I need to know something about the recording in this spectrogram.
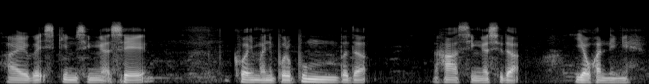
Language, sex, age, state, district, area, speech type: Manipuri, male, 30-45, Manipur, Tengnoupal, urban, spontaneous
